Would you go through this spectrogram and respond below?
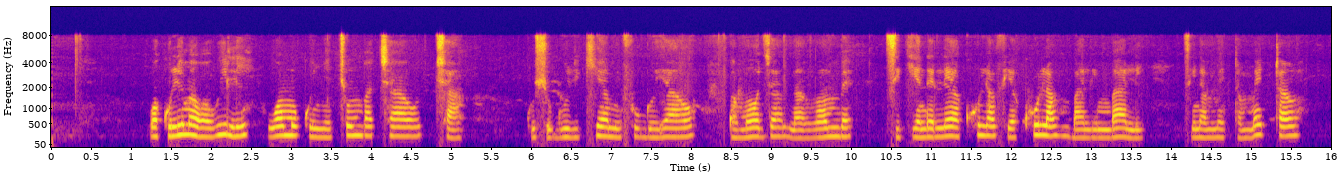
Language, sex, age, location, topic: Swahili, female, 18-24, Kisii, agriculture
